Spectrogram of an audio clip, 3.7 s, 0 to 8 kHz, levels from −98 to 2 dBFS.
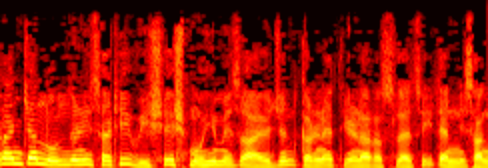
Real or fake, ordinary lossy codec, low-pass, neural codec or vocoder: real; none; 7.2 kHz; none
